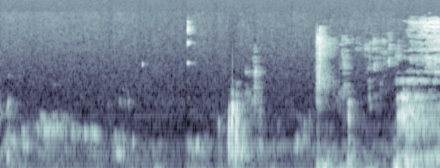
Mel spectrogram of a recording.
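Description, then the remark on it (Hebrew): Someone drinks water: a few wet, squishy gulps and clicks arrive in short bursts with brief pauses between them, and no one speaks. “נשתה מים, בטיול תמיד המדריכים אומרים, וגם אנשי הצבא, שתו מים.”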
